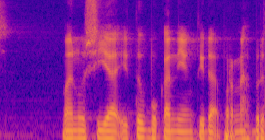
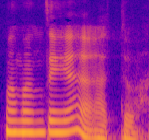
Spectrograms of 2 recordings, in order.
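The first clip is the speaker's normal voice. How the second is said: mock boastful; 8 semitones higher, slower than usual. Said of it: "Kelebihannya gimana?".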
